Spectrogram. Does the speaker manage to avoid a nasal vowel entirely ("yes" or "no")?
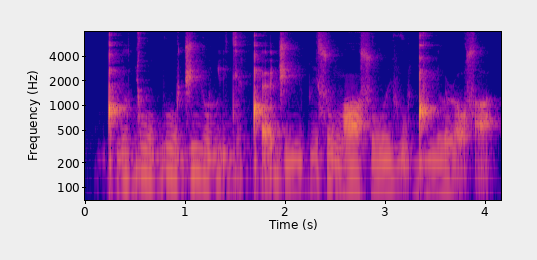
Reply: yes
